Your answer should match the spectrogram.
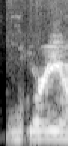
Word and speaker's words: Lori: So Lori Armstrong on LinkedIn, just search and you'll find me.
